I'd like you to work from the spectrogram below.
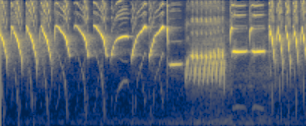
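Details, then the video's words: Canary in varied long song for tutoring: looping down-slurred whistles, a rising sweep, a short steady tone, a buzzy rattle, clear paired whistles, and a final fast burst of falling notes. "Kicau Burung Kenari II GACOR PANJANG Cocok untuk Masteran"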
